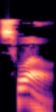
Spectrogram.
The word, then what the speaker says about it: Tso: general so s chicken pronounced swo is a sweet deep fried chicken dish that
